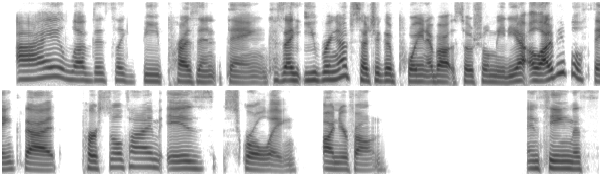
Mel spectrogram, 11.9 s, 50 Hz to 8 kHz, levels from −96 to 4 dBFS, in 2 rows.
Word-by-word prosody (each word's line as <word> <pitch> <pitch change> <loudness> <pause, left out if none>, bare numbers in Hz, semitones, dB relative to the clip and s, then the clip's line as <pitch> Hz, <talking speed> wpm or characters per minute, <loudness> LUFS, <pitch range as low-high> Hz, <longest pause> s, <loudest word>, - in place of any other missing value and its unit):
I 255 +7 +1
love 205 -6 -2
this, 200 -2 -10
like, 195 -3 -7
be 180 -1 -6
present 165 -2 -1
thing 150 -2 -4
'cause 195 +6 -8
I 195 -1 +5
you 200 +1 -2
bring 220 +4 +1
up 310 +1 +1
such 195 -7 +1
a 200 - -1
good 185 -2 0
point 170 -2 0
about 160 0 +4
social 170 0 -3
media. 160 +3 +2
A - - +5
lot 190 0 +10
of - - -2
people 385 - -2
think 185 -3 -4
that 155 -2 +5 0.3
personal 225 +3 0
time 235 -2 -3
is 190 0 -3
scrolling 155 -5 -3 0.3
on 185 -2 +3
your 175 -1 -3
phone 155 - -4 1.4
and 200 0 -5
seeing 200 -2 +1
this 180 -2 -6
190 Hz, 175 wpm, -25 LUFS, 165-205 Hz, 1.4 s, lot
